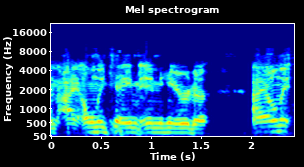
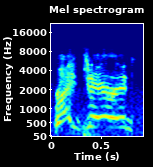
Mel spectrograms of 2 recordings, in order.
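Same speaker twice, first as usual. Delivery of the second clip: high, playful teasing; 9 semitones higher than usual. Acted. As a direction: tease him in a high sing-song.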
